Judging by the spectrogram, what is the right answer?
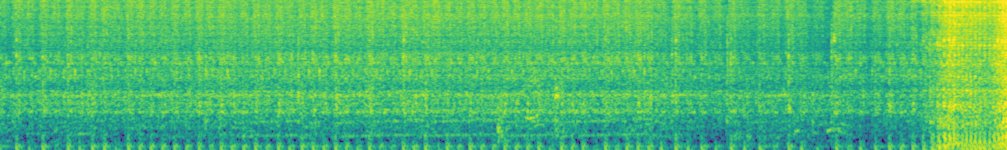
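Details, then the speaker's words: Scooter described as weak when ridden, engine otherwise quiet; at idle a regular dull clunking about four times a second comes from the clutch housing (nồi), so the clutch is to be opened up: clutch housing knock. "nó dọng nó giặt kì Nó kêu cụp cụp trong cái nồi kêu trỏng để mở coi cái máy này của anh"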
